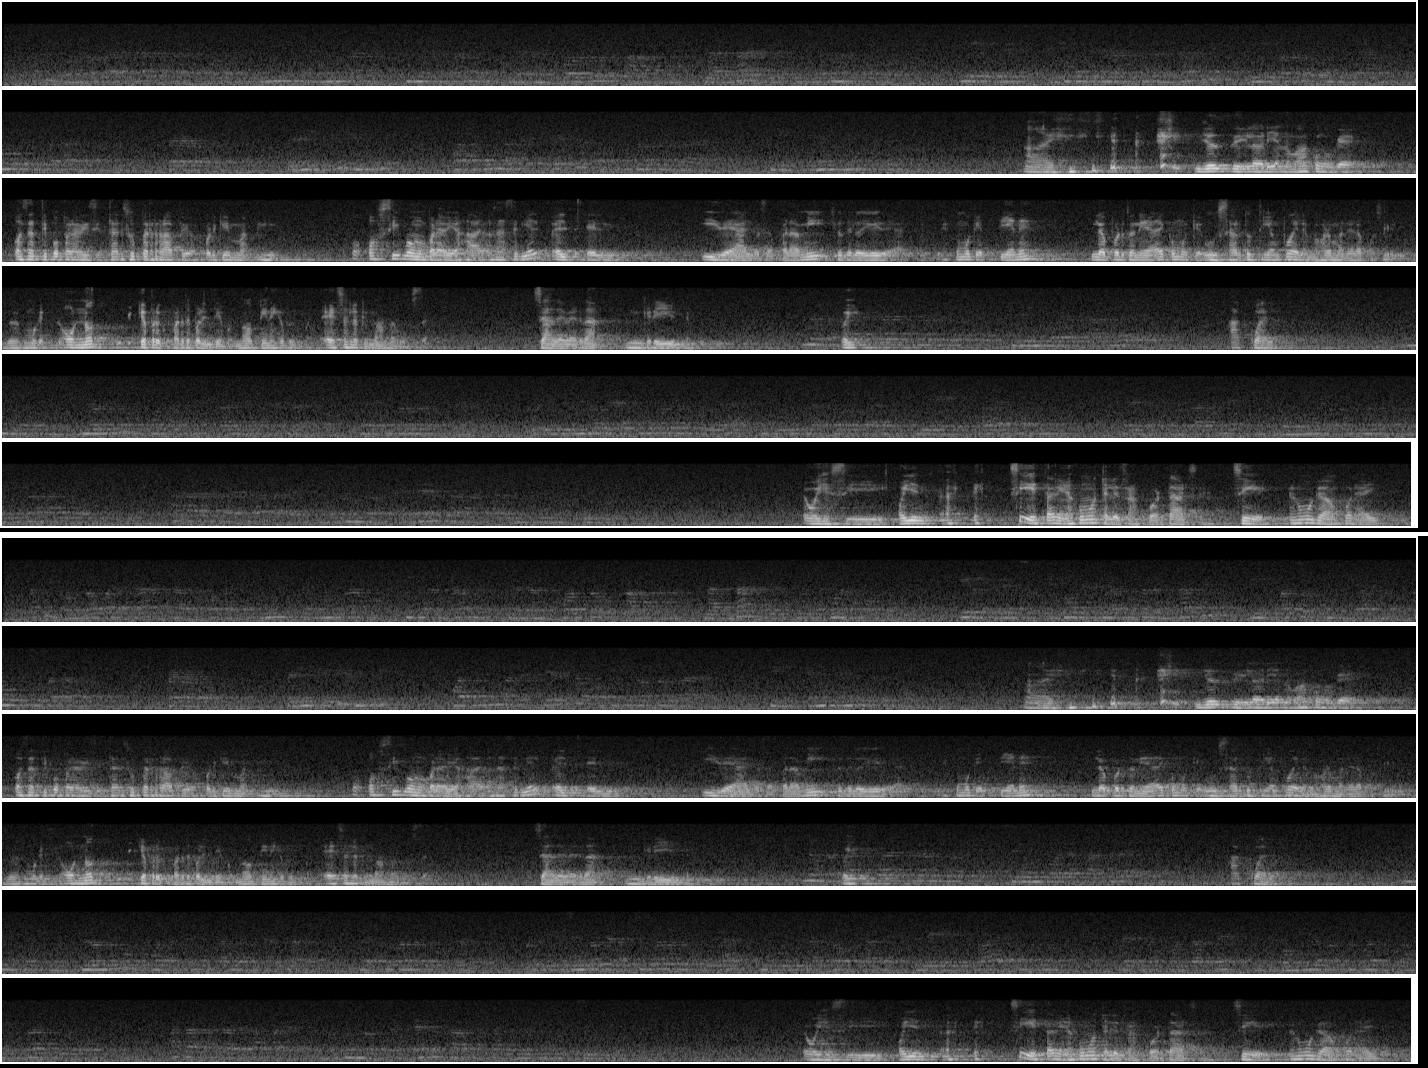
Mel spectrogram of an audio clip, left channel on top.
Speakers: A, on the right (about 80°); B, on the left (about 45°).
A: así con ropa de casa o tranquilita en un lugar y de la nada me teletransporto a la Antártida y me saco una foto y regreso. Y es como que tengo la foto en la Antártida y de paso en pijama. Es como que súper random, pero sería increíble. <laughs> O así mismo al desierto o qué sé yo, a otro lugar. Así, en un, en un segundo.
B: Ay, <laughs> yo sí lo haría nomás como que, o sea, tipo para visitar súper rápido, porque, ima- mm, o, o sí como para viajar, o sea, sería el, el, el ideal, o sea, para mí yo te lo digo ideal, es como que tienes la oportunidad de como que usar tu tiempo de la mejor manera posible, no es como que,
A: Sí.
B: o no tienes que preocuparte por el tiempo, no tienes que preocuparte, eso es lo que más me gusta, o sea, de verdad, increíble.
A: No, pero ¿sabes
B: Oye,
A: cuál creo yo que sería un poder aparte de ese?
B: ¿a cuál?
A: Em, lo digo por la serie que estaba viendo, que era Flash, la de super velocidad, porque yo siento que la super velocidad involucra todo, o sea, desde leer rápido, teletransportarte, entre comillas, a otro lugar porque vas bien rápido, hasta atravesar paredes, entonces no sé, eso estaba pensando yo en un principio.
B: Oye, sí. Oye, ah, es- sí, está bien. Es como teletransportarse. Sí, es como que van por ahí.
